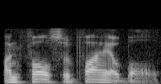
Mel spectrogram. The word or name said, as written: unfalsifiable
